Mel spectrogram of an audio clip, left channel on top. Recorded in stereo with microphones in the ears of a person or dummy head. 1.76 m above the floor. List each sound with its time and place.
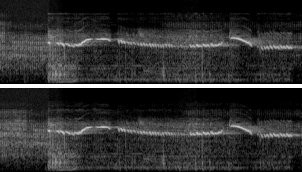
0.5 s a bird: centre (ahead or behind), 0.9 m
